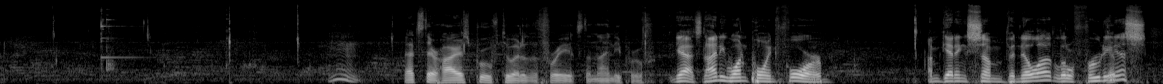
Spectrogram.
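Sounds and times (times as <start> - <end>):
glasses of bourbon clinking in a toast during a tasting: 1.0 - 1.7
speech: 3.3 - 8.4, 9.3 - 11.6.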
